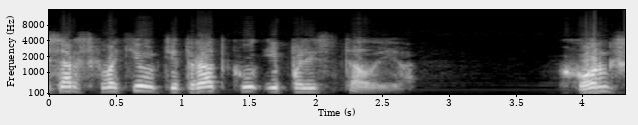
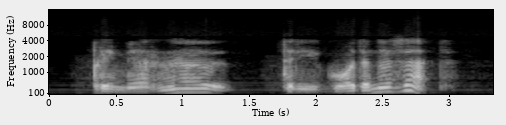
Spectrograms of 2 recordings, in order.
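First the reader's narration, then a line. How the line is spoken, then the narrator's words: Mumble. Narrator (Russian): пробормотала Вилли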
